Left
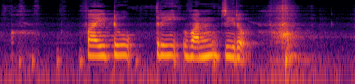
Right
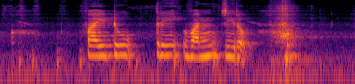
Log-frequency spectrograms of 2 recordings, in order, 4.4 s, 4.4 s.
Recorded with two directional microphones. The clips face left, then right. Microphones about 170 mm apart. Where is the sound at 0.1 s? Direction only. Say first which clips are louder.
Even; 20° left (ahead or behind).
